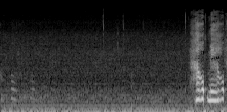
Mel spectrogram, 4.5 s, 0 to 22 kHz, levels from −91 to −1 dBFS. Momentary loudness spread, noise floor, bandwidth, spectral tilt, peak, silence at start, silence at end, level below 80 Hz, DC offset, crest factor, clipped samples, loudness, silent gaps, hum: 28 LU; -48 dBFS; 15.5 kHz; -4 dB/octave; -8 dBFS; 0.05 s; 0 s; -50 dBFS; 0.5%; 24 dB; under 0.1%; -24 LUFS; none; none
